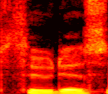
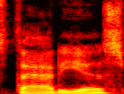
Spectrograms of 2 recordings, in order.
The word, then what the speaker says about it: Theudas: Yeah, my only comments are, well, he mispronounced Theudas as Thaddeus, but who cares?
